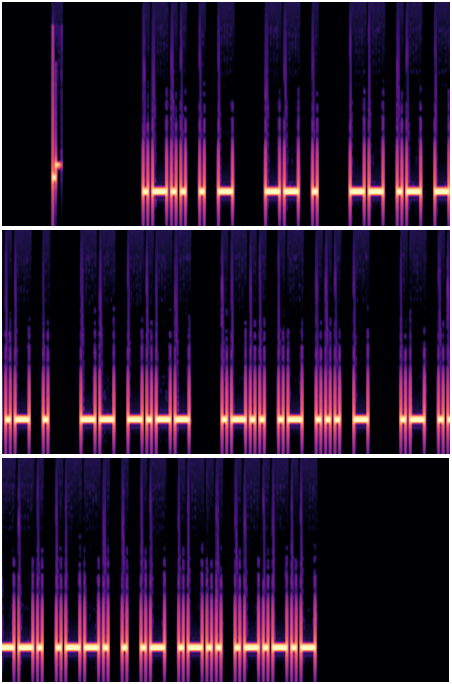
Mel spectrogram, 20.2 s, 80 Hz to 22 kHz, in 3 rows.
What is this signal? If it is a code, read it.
Morse code, heard as a keyed tone, about 17 wpm, 700 Hz. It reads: LET ME MAKE MY LAST APPEAL.
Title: Sentences from Top 1300 Words 17wpm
